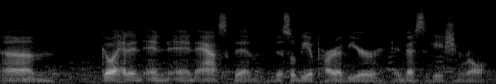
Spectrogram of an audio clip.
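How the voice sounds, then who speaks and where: A man running a tabletop game as game master, narrating in a relaxed way with many fillers. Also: a bass voice, moderate pace, a crowd in the background.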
